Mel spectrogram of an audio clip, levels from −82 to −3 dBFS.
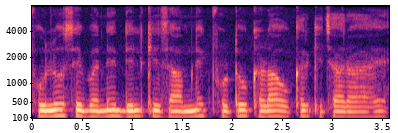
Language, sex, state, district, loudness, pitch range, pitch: Hindi, male, Rajasthan, Jaipur, -15 LUFS, 135-145 Hz, 140 Hz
